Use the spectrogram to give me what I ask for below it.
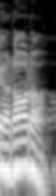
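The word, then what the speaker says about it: ੜ: In English, in Gurmukhi we say Rara. Rara is just like in English you say R, but it's different. Because Rara has to hit the roof of the mouth twice. Rara.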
